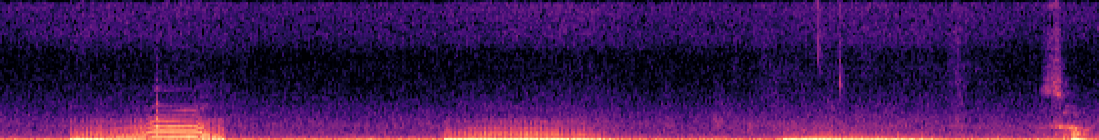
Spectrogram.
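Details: Sleeping cat purr snoring: a rising then falling nasal whine, followed by two long, low, buzzy rumbling breaths with pauses between, and a faint squeak at the end, over a steady low hum.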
